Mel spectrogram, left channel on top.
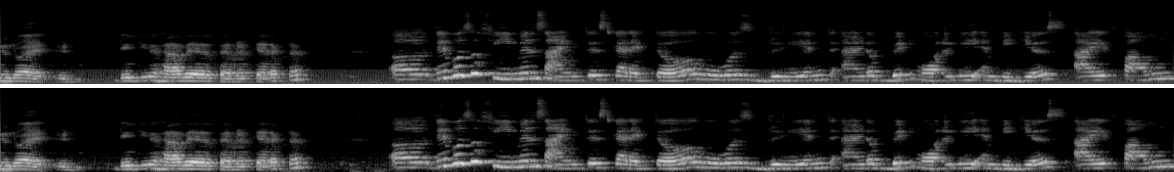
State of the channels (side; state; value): left; noise; hum, 28 dB below the sound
